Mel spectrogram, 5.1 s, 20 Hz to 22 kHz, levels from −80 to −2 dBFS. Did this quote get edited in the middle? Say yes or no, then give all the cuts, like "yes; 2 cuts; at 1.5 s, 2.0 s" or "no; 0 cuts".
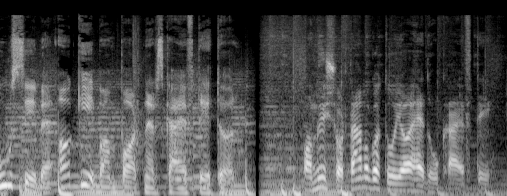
no; 0 cuts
